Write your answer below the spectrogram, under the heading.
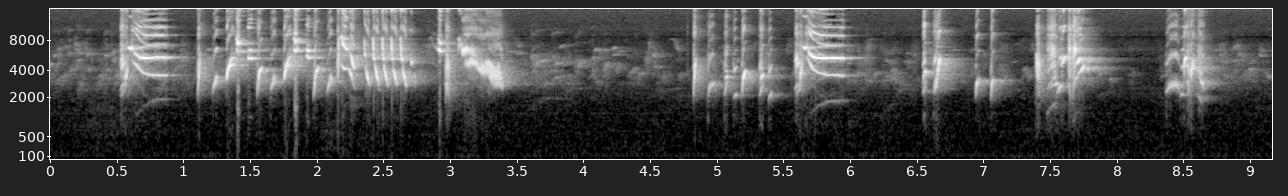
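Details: Balkan European goldfinch (Carduelis carduelis balcanica) singing in a 2022 world championship song competition: bursts of bright, twittering, buzzy high notes with trills, in phrases separated by short pauses.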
